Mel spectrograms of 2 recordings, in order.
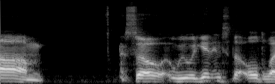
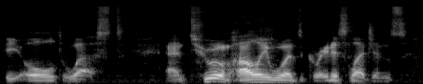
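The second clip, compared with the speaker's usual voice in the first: slow, grand announcer voice; lightly voiced movie trailer narrator; ride narrator; 4 semitones lower, slower than usual. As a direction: draw out the intro like a show host. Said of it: "the narrator would be something like".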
